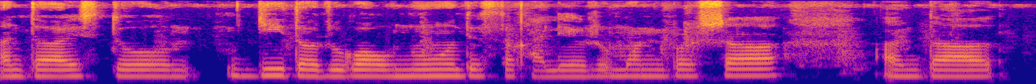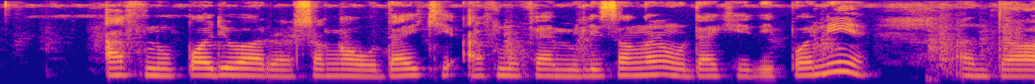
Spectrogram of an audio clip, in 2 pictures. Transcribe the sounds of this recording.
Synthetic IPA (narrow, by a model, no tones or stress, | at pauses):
ʌnt̪ʌest̪oɡit̪ɦʌɾuɡʌwnut̪est̪okʰaliɦʌɾumʌnpʌrt͡sʰʌʌ̰nt̪ʌ | apʰnopʌɾiwaɾʌɾusʌŋɡʌɦũd̪ajʰapʰnopʰjamilisʌŋɡʌjɦũd̪akʰeɾipʌniʌ̰nt̪ʌ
